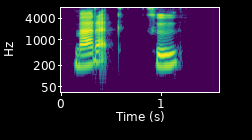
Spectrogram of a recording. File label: ASMR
